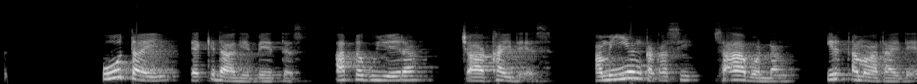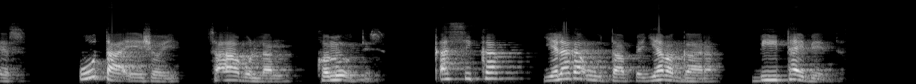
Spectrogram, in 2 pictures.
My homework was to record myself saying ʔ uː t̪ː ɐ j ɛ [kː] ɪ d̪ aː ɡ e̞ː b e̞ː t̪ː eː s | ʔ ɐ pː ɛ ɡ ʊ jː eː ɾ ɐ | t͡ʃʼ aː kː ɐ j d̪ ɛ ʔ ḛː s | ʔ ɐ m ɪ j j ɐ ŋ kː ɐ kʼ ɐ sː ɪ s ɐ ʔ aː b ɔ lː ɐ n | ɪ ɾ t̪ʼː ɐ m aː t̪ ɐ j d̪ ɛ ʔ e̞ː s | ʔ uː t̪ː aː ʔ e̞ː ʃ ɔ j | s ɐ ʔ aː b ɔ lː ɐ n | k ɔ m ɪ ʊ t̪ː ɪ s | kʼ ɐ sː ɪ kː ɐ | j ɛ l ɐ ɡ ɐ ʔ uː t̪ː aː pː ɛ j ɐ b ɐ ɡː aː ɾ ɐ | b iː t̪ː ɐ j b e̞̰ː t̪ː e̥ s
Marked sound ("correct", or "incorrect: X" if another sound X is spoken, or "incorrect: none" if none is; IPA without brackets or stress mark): incorrect: kʼː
